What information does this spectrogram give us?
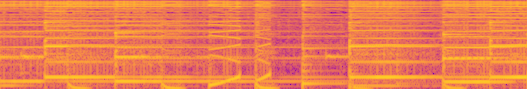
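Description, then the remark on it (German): A phone call ringing tone plays in repeating electronic tones, sounding warped and distorted with wobbling pitch bends between the notes. It stands alone with no talking, steady. “Schon alleine jetzt der Klingel, äh, der Rufton klingt nicht so gut.”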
